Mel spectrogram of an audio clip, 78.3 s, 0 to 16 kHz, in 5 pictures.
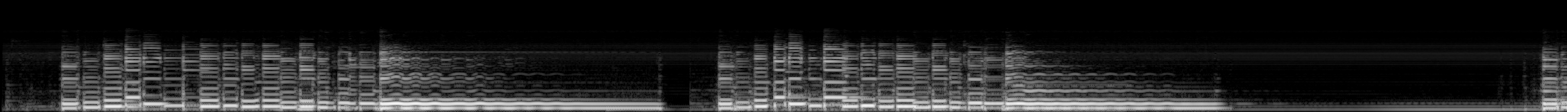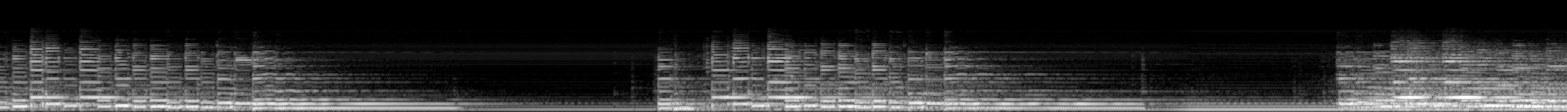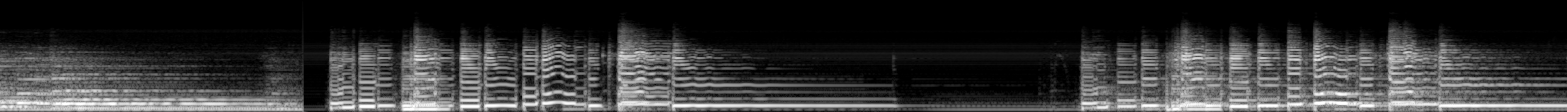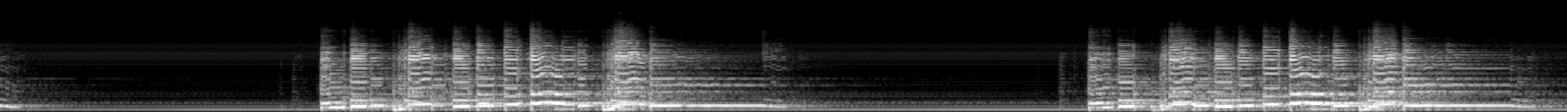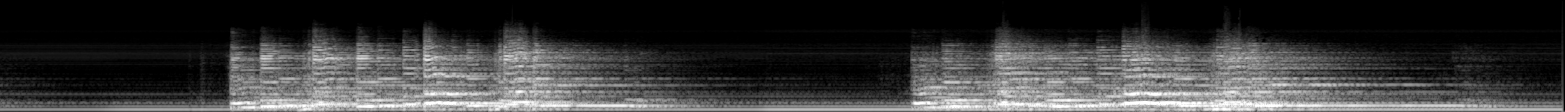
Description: Il reste encore du motorboating probablement du à un filtrage insuffisant de l'alim sur le preamp, à modifier courant janvier.
En attendant, voici un petit sample à différents niveaux de reverb : 2 riffs différents, pour chaque on commence sans reverb, et on augmente petit à petit jusqu'à fond.
Quand la réverb est à fond c'est l'effet cathédrale :lol: Au moins elle en a sous le pied.
Sinon question son, je la trouve assez bien défini — hormis quand c'est à fond ou là c'est vraiment trop à mon goût.
Elle sonne vraiment bien cette reverbe !
reverb.mp3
